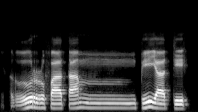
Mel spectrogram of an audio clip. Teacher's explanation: Fathah tanwin bertemu dengan huruf ba bacaan iqlab atau membalik ya, baknya dibaca mim dulu. Nah, ditandai dengan ada mim kecil berdiri.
